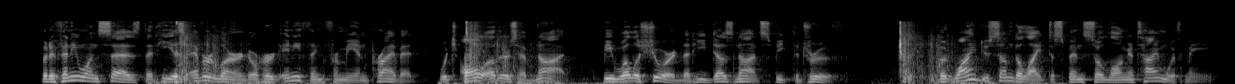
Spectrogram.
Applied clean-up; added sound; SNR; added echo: neural mask model Resemble Enhance denoiser.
